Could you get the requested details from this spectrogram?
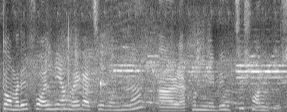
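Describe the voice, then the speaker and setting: A chatty woman with a high voice talks to her viewers as friends while out shopping. Behind her, a thick crowd murmurs and traffic noise fills the street. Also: a little fast. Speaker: vlogger. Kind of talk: casual vlog narration. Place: outdoors on busy streets and a market.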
